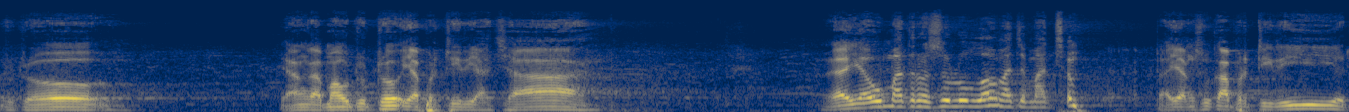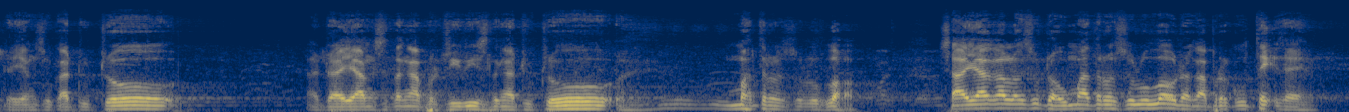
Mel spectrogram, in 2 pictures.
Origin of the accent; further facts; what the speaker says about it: Java, Indonesia; Saya ini orang Jawa, tapi bukan Jawa Cirebon.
